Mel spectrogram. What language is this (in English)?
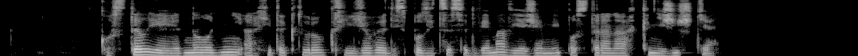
Czech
